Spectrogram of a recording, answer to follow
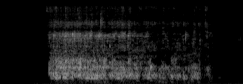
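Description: Water gushing from the outlet hose of a 12 V DC bilge pump into a plastic bucket. It starts suddenly about half a second in, is loudest for the next second, then eases a little.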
